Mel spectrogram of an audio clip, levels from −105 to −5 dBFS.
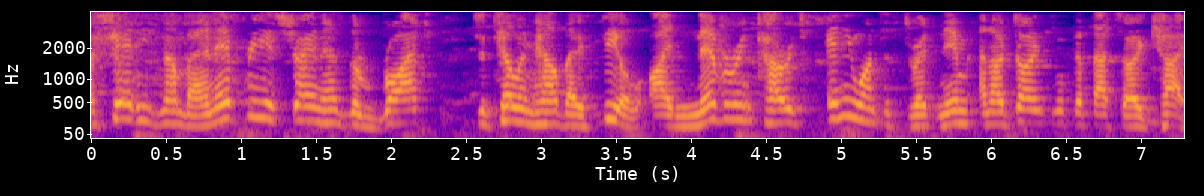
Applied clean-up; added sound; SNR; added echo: classical method log-MMSE.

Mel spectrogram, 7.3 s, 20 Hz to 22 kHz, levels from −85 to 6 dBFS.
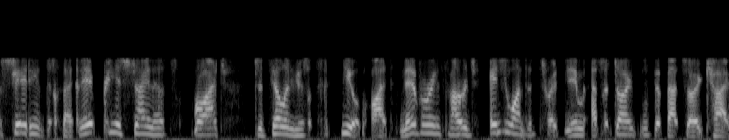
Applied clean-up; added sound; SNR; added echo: neural diffusion model UNIVERSE++.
